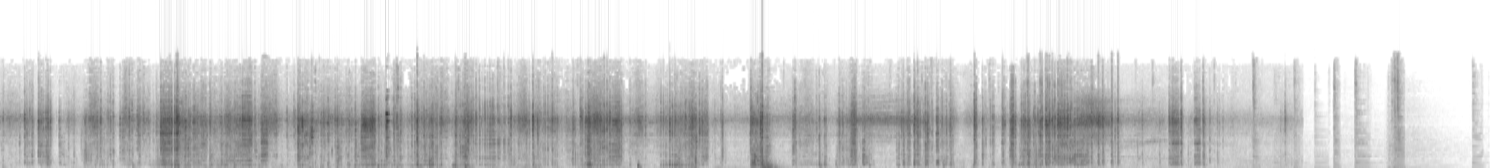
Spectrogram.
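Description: A polystyrene jack-and-tool tray scraping, squeaking and knocking as it is pushed flat into a van's door-step compartment under a lip and tipped into place. The handling noise stops near the end and guitar music comes in.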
